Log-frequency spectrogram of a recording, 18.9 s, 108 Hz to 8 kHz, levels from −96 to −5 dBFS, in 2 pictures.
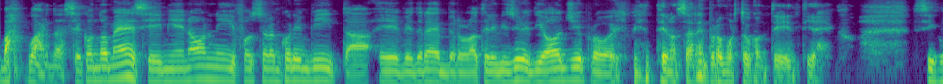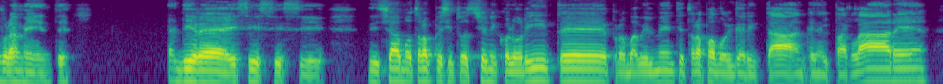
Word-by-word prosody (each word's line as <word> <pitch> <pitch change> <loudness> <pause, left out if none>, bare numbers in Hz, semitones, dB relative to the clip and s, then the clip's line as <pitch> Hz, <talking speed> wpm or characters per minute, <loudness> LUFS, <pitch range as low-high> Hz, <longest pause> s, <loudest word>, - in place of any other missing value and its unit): Mah, - - +1
guarda, - - -3
secondo 125 +1 -2
me 155 +3 +2
se 120 - -3
i 115 - -3
miei 115 0 -5
nonni 130 -2 -3
fossero 120 +1 -5
ancora 130 +2 -2
in 120 -1 -3
vita 115 -6 -4
e 105 -1 -2
vedrebbero 105 0 -3
la 100 0 -2
televisione 110 +3 0
di 110 +1 -2
oggi 125 +3 +2
probabilmente 95 -3 -2
non - - -4
sarebbero - - 0
molto - - -3
contenti - - -6
ecco, - - -10 0.7
sicuramente. 110 -3 -2 0.9
Eh 125 -1 -9
direi 110 -3 +7
sì, 110 +3 0
sì, 105 - -5
sì, 90 -2 -8 0.4
diciamo 110 +1 +2
troppe 120 +1 +2
situazioni 110 +1 -2
colorite, 120 +1 +3
probabilmente 105 +1 -3
troppa 105 +1 +1
volgarità 95 -1 +1
anche 95 0 -7
nel 95 -2 -8
parlare, 120 +5 +3
110 Hz, 125 wpm, -22 LUFS, 100-120 Hz, 0.9 s, direi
